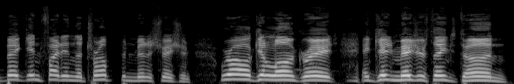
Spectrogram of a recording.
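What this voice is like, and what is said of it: Imitates another person's voice. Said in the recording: “I especially like the way you read it. Very realistic ... my Trump impression”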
